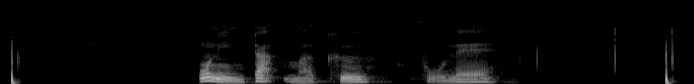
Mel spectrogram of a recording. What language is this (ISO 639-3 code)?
mhk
